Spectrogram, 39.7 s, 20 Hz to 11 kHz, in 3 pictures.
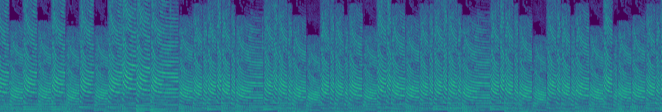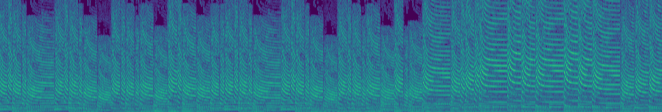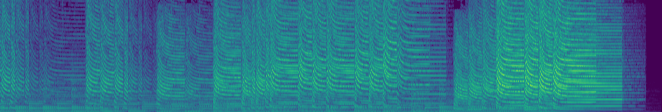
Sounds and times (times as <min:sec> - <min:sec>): Air horn, truck horn: 0:00.0 - 0:39.5
Music: 0:00.0 - 0:39.7.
